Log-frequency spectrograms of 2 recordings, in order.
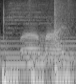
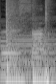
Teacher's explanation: Bilabal adalah bunyi yang dihasilkan dengan menyentuhkan bibir atas dan bibir bawah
